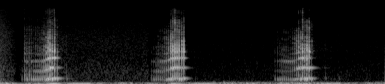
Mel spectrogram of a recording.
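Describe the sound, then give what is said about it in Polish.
A fallow deer buck's rutting groans, produced from the larynx during the mating season as it moves its head up and down: three loud, deep, rasping belches, evenly spaced a little over a second apart. Each is short and throaty, with quiet in between and no voices. “Z ich krtani właśnie wydobywa się ten bek.”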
